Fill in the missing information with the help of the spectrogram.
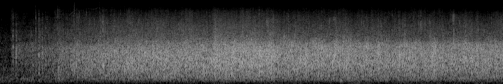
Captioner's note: audience applauds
